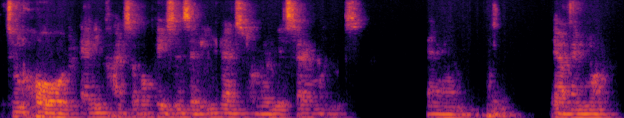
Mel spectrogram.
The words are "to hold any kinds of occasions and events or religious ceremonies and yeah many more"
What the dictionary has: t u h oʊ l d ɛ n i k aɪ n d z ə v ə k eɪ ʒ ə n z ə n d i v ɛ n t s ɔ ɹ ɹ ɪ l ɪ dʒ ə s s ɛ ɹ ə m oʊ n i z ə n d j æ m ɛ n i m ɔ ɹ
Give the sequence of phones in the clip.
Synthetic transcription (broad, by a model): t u h oʊ l d ɛ n i k aɪ n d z ə v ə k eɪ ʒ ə n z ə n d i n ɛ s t ɔ l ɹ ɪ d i ə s s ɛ ɹ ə m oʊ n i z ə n j æ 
